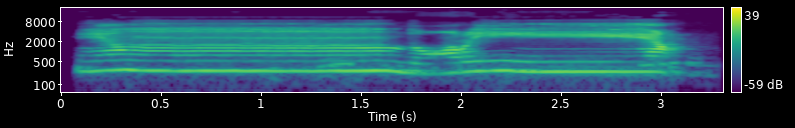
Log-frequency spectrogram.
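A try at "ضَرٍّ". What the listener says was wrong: Masih hidung Bun, hidung banget itu. Boknya jadi ke hidung juga ya Bun ya. Bori. Boknya juga masuk hidung Bu. Berarti nanti latihannya begini. Bun, latihannya nanti dipencet hidungnya ya Bun. Dipencet hidungnya. Pertama dipencet hidungnya dengan kuat dulu ya. Nanti kita keluarkan a ya. Nah, terus kita pencet hidungnya pelan-pelan. Pelan-pelan ya Bun. Pelan-pelan dipencetnya jangan terlalu kencang. Terus kita buat a.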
